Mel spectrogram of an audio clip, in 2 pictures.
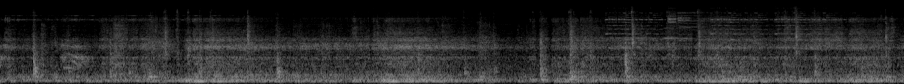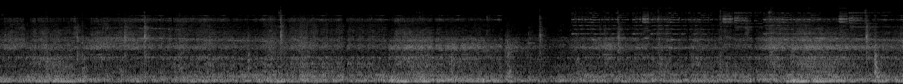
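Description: Arcade game music plays loudly through small speakers.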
